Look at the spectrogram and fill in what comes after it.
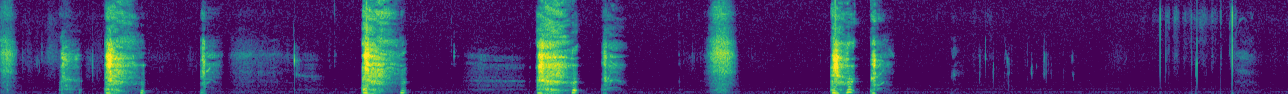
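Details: Productive cough during a cold that began with a sore throat: repeated loose, rattly coughs in short clusters, about ten in all, with throat clearing and lots of phlegm.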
